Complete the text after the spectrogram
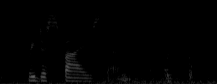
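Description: A woman speaks calmly and proudly.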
